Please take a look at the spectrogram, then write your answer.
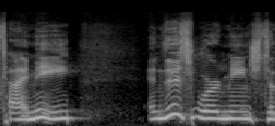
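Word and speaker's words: τιμή: that's translated on her it looks like the word time it has an extra e it's pronounced tie me and this word means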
